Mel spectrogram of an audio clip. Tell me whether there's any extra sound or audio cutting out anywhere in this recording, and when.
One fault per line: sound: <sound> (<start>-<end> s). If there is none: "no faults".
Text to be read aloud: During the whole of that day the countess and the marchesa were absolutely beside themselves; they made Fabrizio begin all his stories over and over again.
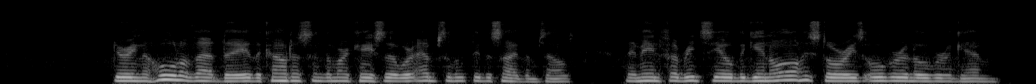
no faults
